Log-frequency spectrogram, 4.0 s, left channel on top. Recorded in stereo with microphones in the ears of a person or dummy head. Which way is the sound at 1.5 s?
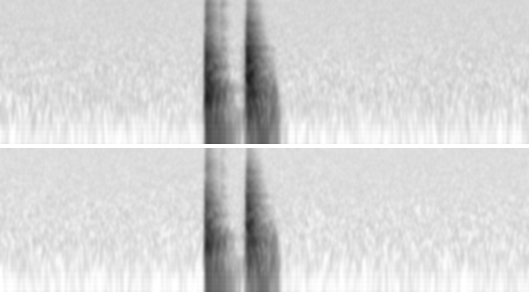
25° left (ahead or behind).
